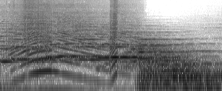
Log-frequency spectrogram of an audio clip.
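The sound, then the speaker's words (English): A motorcycle engine roars loudly, its pitch climbing and falling as it revs, then settling into a rough, rumbling idle for the last couple of seconds. No one speaks. “But the roar of the engine?”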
